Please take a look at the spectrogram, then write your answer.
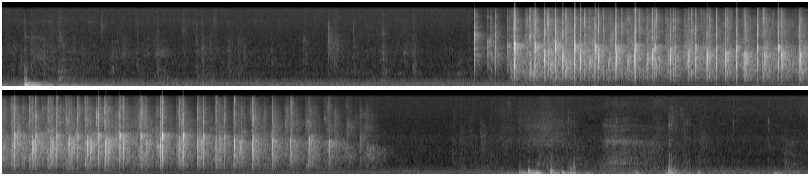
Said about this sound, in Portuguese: Convido a todos os vereadores que se fiquem de pé para a gente fazer um aplauso a esses policiais.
